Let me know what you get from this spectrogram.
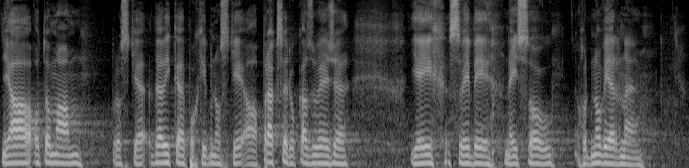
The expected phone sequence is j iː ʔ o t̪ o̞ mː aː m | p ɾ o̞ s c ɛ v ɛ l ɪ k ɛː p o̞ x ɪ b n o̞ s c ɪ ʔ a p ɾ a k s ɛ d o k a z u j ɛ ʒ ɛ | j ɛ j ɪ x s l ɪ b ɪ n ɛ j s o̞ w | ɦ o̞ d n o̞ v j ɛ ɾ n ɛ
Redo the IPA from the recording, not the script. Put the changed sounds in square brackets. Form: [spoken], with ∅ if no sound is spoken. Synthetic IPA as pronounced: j [aː] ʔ o t̪ o̞ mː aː m | p ɾ o̞ s c ɛ v ɛ l ɪ k ɛː p o̞ x ɪ b n o̞ s c ɪ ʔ a p ɾ a k s ɛ d o k a z u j ɛ ʒ ɛ | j ɛ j ɪ x s l ɪ b ɪ n ɛ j s o̞ w | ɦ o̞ d n o̞ v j ɛ ɾ n [ɛː]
